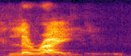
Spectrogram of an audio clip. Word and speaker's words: Leré: level actually calls me Leré, which is spelled Lere with a little stripe on the last E. Pronounced similar to Renee, so it's Leré. In English, Leré. The R is a very Afrikaans sound.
